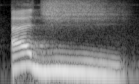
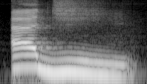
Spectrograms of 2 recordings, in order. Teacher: jim itu baina linfijar wal ihtikak. Di antara infijar dan ihtikak.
